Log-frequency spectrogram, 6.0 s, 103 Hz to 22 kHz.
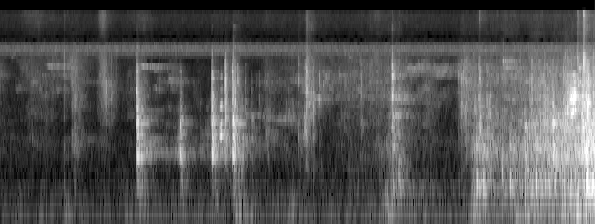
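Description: A few sharp clicks and knocks, then about four and a half seconds in the Kubota K75's single-cylinder diesel is hand-cranked to start, a mechanical whirring that builds quickly and grows louder.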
